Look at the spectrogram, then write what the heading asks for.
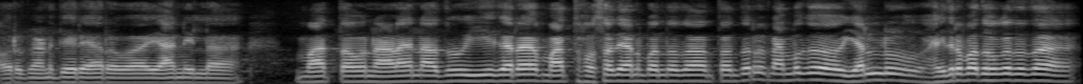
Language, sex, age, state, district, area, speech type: Kannada, male, 30-45, Karnataka, Bidar, urban, spontaneous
